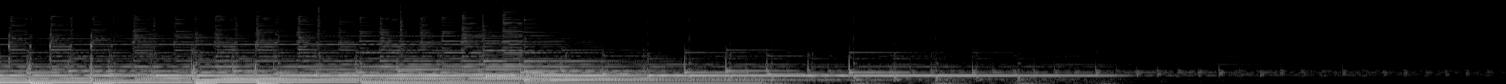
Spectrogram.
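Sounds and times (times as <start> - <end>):
acoustic music: 0.0 - 11.2.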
